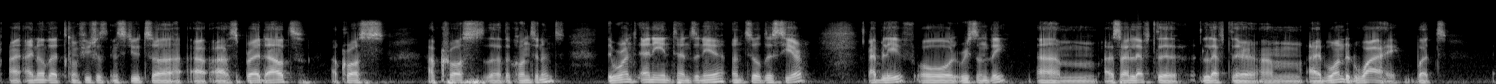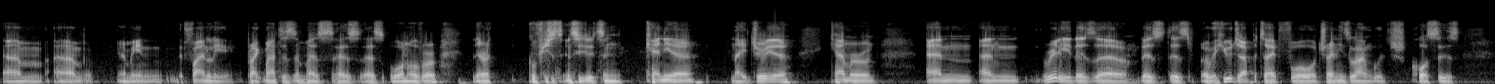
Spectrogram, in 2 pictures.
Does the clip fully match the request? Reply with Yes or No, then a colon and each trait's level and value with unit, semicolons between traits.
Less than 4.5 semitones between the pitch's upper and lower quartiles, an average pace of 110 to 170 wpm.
Yes: average, 3.9 semitones; average, 145 wpm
